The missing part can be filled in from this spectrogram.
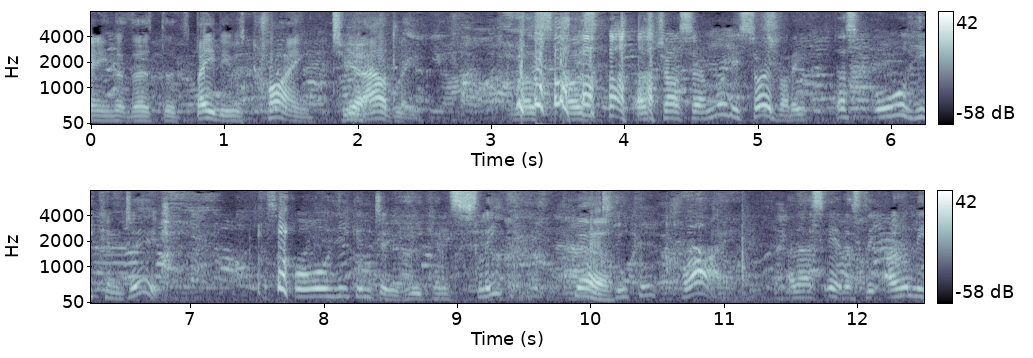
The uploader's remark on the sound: Reunited for some pointless waffle in the local spoons. Live from the Masque Haunt, Old street.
